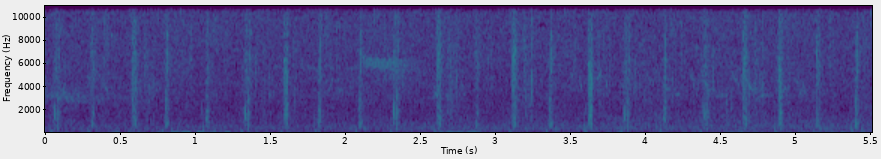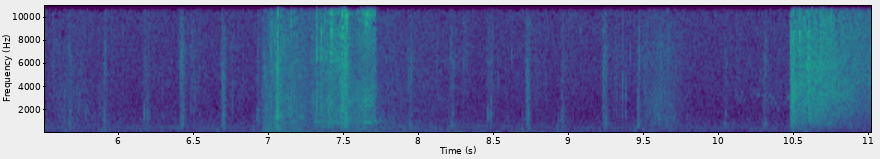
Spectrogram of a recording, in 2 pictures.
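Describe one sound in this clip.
Quick footsteps patter steadily on grass.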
